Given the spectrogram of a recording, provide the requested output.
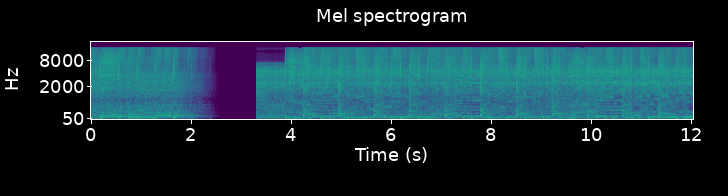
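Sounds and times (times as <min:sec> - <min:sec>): rock music with electric guitar: 0:00.0 - 0:02.4, 0:03.3 - 0:12.0.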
